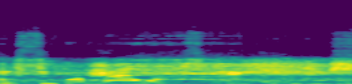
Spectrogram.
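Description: Soundtrack of an animated cartoon trailer played through a TV speaker: character voices over background music, sounding thin and boxy.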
